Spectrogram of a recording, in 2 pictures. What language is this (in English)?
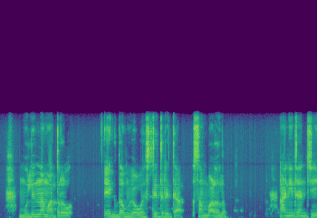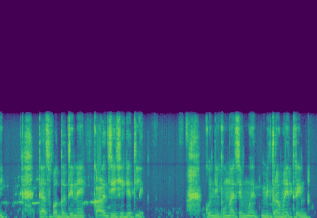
Marathi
